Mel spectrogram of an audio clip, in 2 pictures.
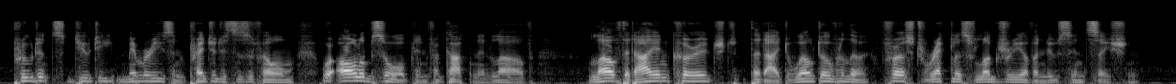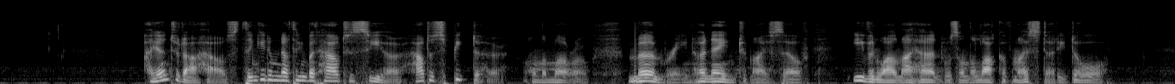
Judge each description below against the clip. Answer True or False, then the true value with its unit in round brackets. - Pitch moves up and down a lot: True (6.7 semitones)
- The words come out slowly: False (175 wpm)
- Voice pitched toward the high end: False (125 Hz)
